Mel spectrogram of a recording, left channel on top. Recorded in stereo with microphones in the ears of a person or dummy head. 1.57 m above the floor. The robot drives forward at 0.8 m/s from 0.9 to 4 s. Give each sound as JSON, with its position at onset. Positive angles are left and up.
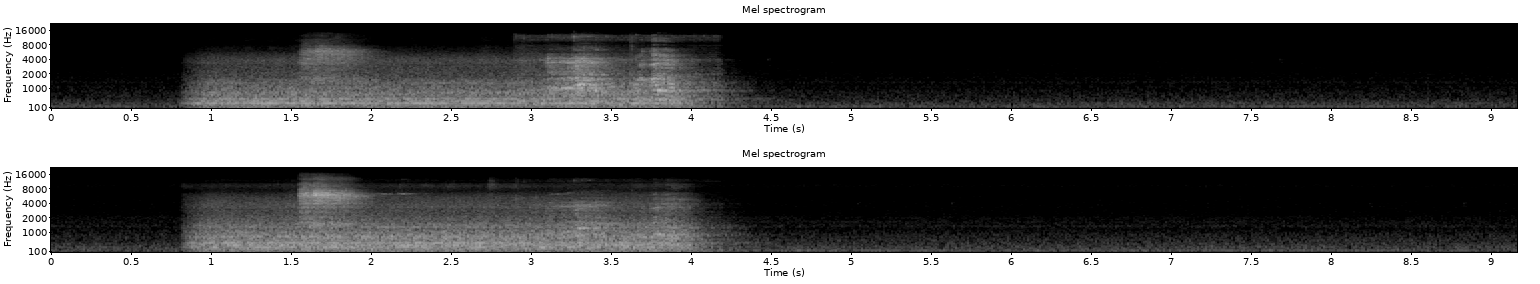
{"t": 1.5, "sound": "breathing", "side_deg": -55, "distance_m": 3.0}
{"t": 2.9, "sound": "a bird", "side_deg": 65, "distance_m": 1.9}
